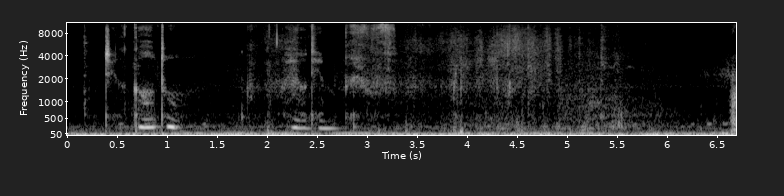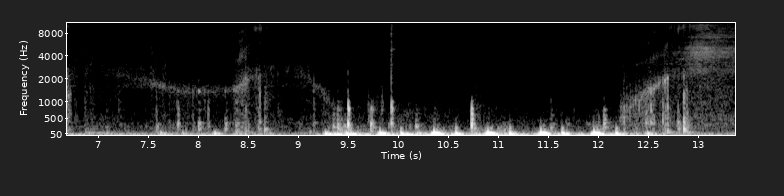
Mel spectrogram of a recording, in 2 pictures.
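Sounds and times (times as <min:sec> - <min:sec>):
speech: 0:00.7 - 0:01.2, 0:02.2 - 0:03.0
heartbeat picked up by a microphone: 0:07.6 - 0:12.9.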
